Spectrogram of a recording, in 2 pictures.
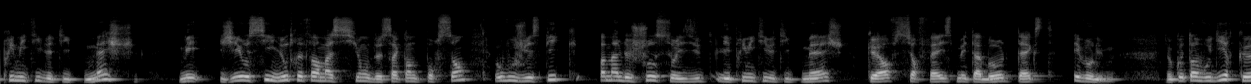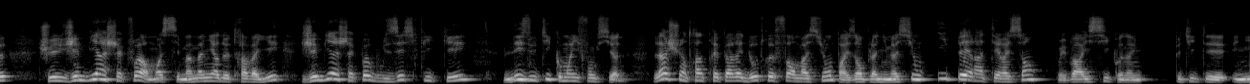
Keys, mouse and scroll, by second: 11.9-12.9 middle drag, 13.3-13.7 middle drag.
